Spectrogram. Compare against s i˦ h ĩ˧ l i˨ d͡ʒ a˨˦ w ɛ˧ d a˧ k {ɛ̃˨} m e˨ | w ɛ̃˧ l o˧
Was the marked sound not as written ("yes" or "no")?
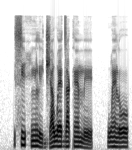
yes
